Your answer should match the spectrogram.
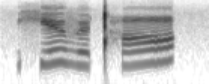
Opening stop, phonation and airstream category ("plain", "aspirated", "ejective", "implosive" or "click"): click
